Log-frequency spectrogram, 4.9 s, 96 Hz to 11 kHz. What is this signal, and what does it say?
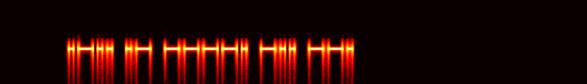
Morse code, heard as a keyed tone, about 30 wpm, 700 Hz. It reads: LA9DG
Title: DXCC-100 Call Signs - 5 Characters - 30wpm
